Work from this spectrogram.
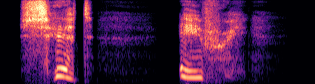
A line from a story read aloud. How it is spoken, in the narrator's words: Jonas gasps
